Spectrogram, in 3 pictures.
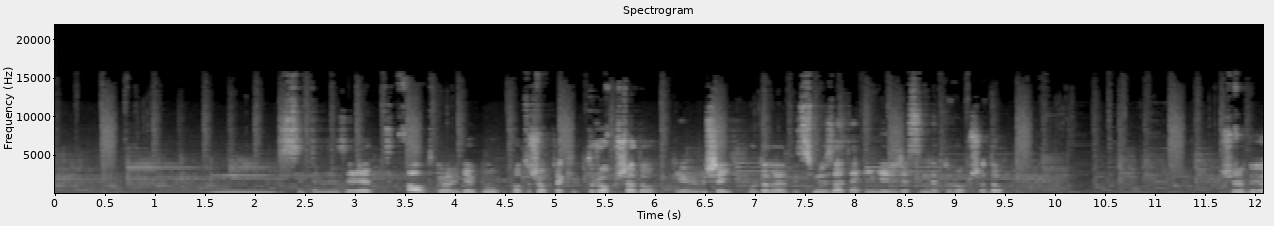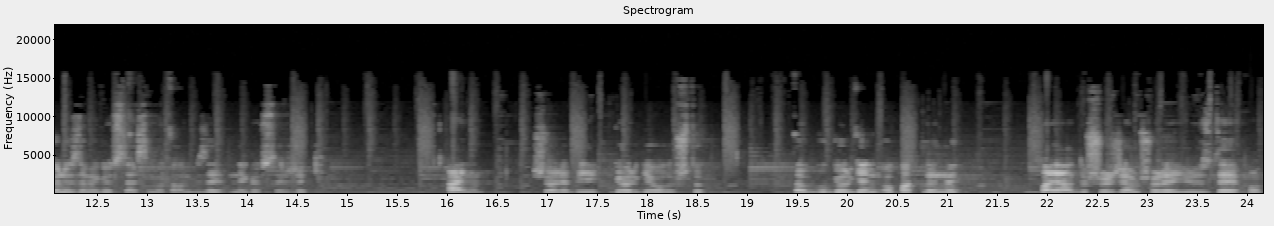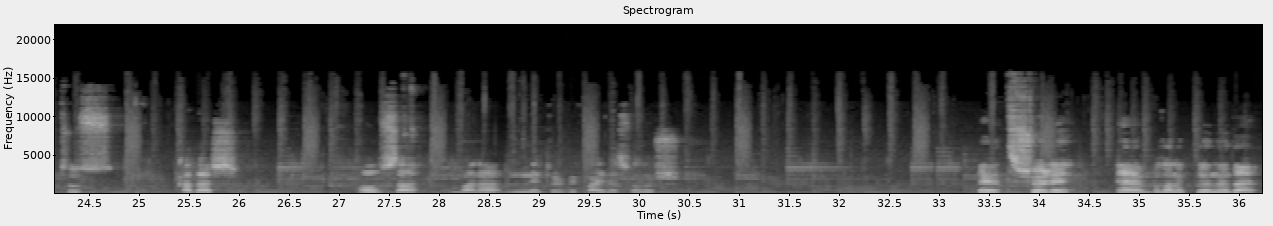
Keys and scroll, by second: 24.0 3, 25.1 0.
